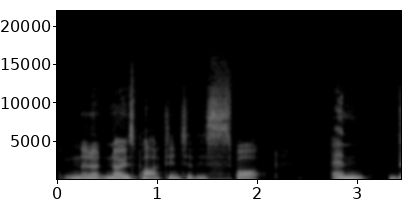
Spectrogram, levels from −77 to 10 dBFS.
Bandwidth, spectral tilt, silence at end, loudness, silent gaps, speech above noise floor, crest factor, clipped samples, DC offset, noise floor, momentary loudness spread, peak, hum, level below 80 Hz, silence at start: 16 kHz; -4 dB/octave; 0 s; -33 LUFS; 2.65-2.71 s, 3.20-3.28 s; 42 dB; 20 dB; under 0.1%; under 0.1%; -74 dBFS; 9 LU; -14 dBFS; none; -66 dBFS; 0 s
